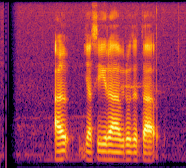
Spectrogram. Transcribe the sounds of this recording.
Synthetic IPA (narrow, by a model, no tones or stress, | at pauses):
ɐɭd͡ʒɐsiːɾaːʋɪɾoːd̪ʱɐt̪aː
